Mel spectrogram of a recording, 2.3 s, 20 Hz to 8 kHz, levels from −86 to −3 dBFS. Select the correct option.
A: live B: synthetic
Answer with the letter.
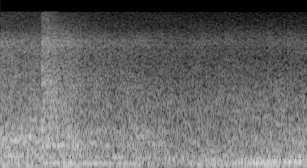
B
